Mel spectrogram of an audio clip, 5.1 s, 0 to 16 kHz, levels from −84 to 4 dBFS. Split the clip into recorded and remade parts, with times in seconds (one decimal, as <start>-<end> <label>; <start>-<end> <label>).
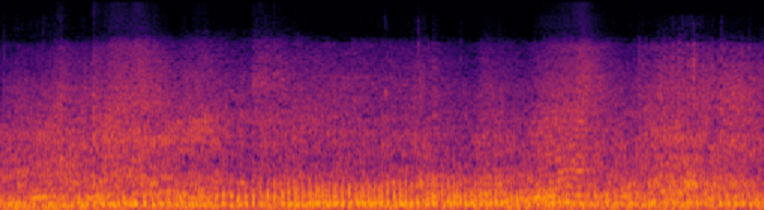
0.0-5.1 recorded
